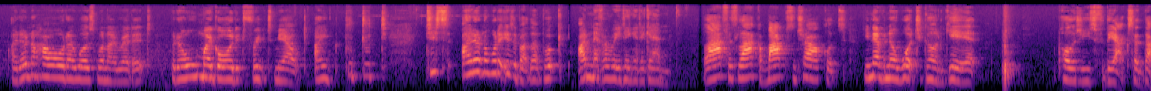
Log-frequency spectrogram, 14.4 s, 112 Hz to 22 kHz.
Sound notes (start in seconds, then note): 8.8 fake american accent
